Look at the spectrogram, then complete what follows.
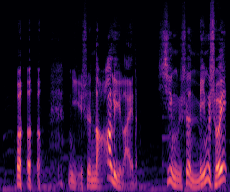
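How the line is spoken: Sneering laugh. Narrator (Chinese): 黑风怪呵呵冷笑道

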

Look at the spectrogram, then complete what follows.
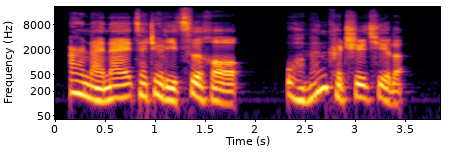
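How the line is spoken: Smiling. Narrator (Chinese): 鸳鸯因向凤姐笑道

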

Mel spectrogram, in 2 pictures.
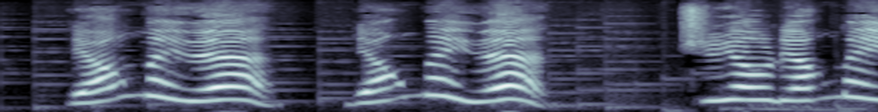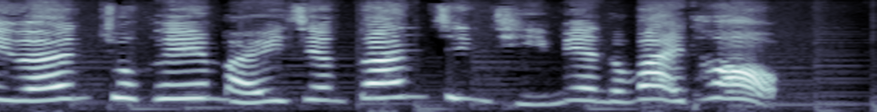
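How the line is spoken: Hawking, calling out. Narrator (Chinese): 不停地叫卖

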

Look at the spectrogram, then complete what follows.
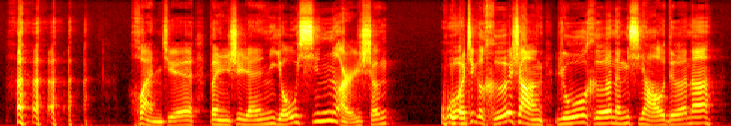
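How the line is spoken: Laughing old monk. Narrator (Chinese): 老和尚笑着说

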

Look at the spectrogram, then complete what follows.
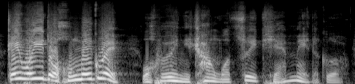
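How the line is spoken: Loud bird voice. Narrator (Chinese): 夜莺大声说

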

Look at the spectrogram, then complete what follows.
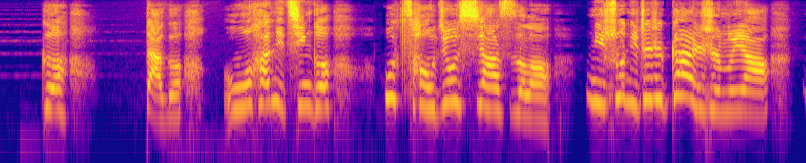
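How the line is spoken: Wailing, breaking down. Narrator (Chinese): 阮流然早就绷不住了，立刻嚎哭

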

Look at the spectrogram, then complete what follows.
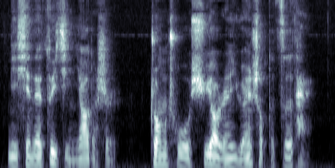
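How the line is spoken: Low voice. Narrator (Chinese): 项少龙低声说

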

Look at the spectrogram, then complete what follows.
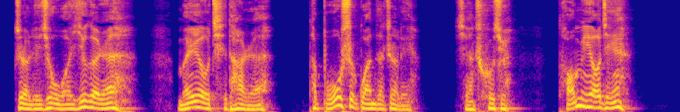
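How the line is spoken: Breathless, panting. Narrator (Chinese): 夏叔大喘着说道

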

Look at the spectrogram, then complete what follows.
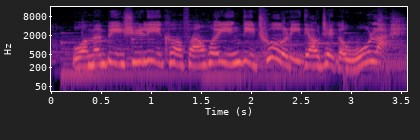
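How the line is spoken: Loud voice. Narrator (Chinese): 虎掌大声说

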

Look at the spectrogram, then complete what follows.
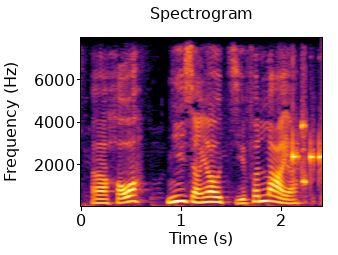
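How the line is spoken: Shopkeeper, warm smiling. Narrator (Chinese): 这老板是带着满满的微笑对我说

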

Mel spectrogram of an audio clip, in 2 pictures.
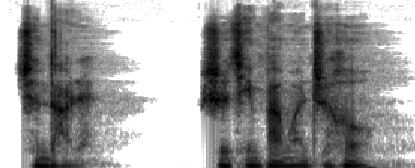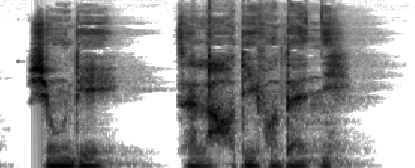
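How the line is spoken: Soft voice. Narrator (Chinese): 贾谊轻声道

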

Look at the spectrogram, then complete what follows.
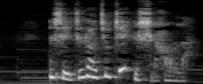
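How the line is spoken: Laughing. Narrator (Chinese): 黛玉笑道

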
